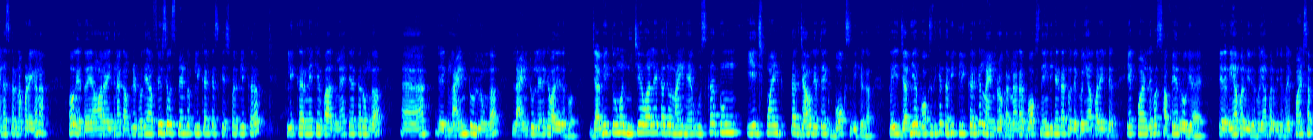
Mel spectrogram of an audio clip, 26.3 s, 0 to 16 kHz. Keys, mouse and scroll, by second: 3.4 super+click, 5.8-7.1 super+middle drag, 10.5 super+middle click, 10.6 super+click, 11.4 typing, 11.6 super+click, 13.3 super+click, 16.1 super+click, 18.1 super+click, 19.0 typing, 19.2 super+click, 20.7 super+click, 20.7 typing, 25.8 super+click, 25.8 typing.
